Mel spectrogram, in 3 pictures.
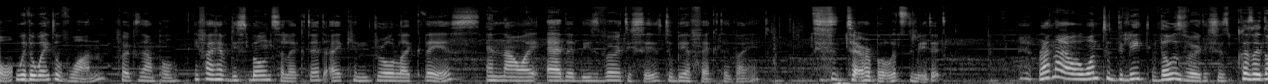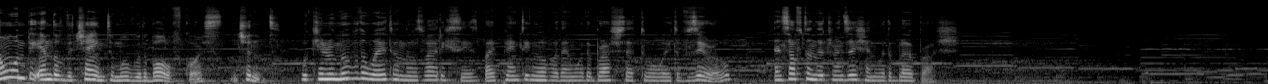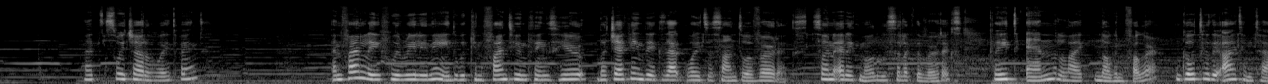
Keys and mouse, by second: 1.9 ctrl+click, 3.1-4.7 drag, 5.2 r, 12.2 r, 12.7 r, 17.0 click, 19.7 click, 22.0-23.4 drag, 23.8 click, 24.0 middle click, 24.7 click, 25.6 middle click, 26.3-28.0 ctrl+drag, 28.2 middle click, 29.3 shift+middle click, 31.0 click, 35.2 n.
